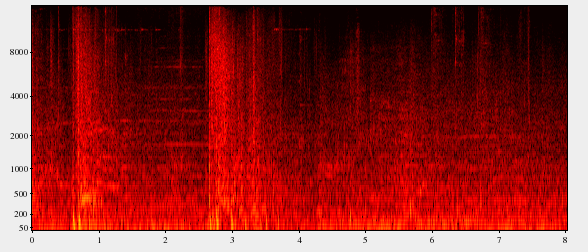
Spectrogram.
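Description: Gunfire in a Resident Evil video game, with two sharp shots a couple of seconds apart over a low, steady game background.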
